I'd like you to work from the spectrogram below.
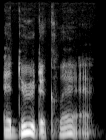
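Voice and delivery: lightly drawled snooty gentleman; snooty southern gentleman. Acted. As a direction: play a prissy southern gent. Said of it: "snooty voice".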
